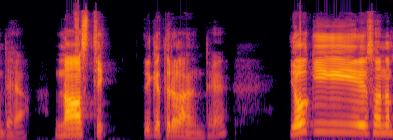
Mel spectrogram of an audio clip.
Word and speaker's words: gnostic: 요거랑 그 다음에 또 여기서도 여기서는 또 여기도 그 사운드가 발음이 안 돼요. gnostic 이렇게 들어가는데 여기에서는 발음이 된단 말이죠.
